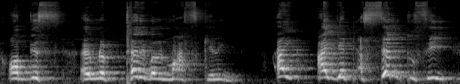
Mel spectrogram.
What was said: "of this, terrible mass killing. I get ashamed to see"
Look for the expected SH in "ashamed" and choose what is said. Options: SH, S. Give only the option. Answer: S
